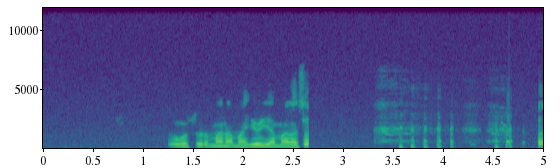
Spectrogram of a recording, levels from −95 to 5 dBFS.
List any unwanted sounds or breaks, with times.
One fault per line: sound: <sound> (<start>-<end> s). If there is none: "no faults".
sound: laugh (3.3-4.8 s)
